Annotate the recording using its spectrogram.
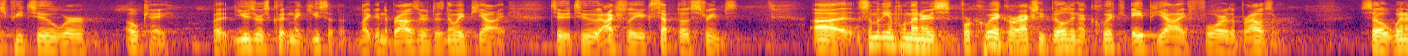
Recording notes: LIVE from NodeConf Colombia. A live show at NodeConf Colombia with a panel of 4 experts from the Node community.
